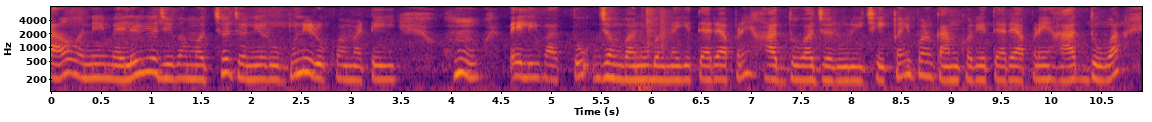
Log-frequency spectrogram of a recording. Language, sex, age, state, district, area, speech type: Gujarati, female, 18-30, Gujarat, Anand, rural, spontaneous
